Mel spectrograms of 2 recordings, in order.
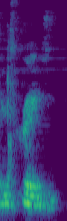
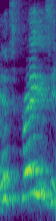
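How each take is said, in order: First: It is said without enthusiasm. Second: It is said with excitement.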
